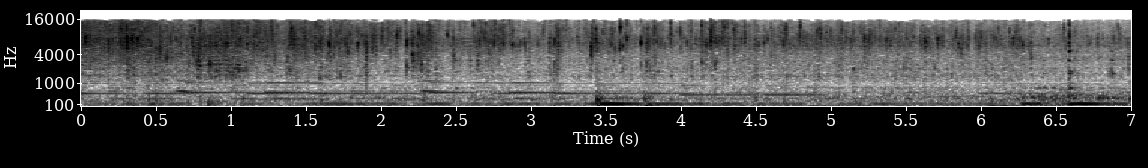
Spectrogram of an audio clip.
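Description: Tuna, tomato and onion mixture sizzling in a frying pan while a silicone spatula stirs it, with soft crackles and scrapes over background music.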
